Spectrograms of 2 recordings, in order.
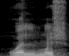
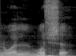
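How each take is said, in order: First: The sh sound is held steady without a bounce. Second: The sh sound is released with a bounce. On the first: The speaker calls it right. "jangan dipantulkan lah, ditahan" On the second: The speaker calls it wrong.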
